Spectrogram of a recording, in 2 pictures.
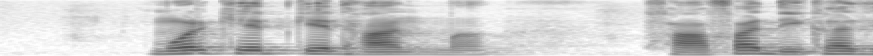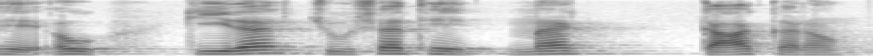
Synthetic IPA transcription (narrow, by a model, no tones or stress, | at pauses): moɾkʰeːt̪ked̪ʱaːnmã | saːfʰad̪ikʰat̪ɦeʔəukiːɾat͡ʃuːsat̪ʰɦemɛ̃ | kaːkəɾaũ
